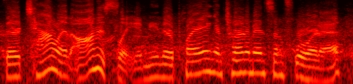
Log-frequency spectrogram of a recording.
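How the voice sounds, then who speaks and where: A woman talks at a moderate pace, her medium pitch showing ordinary pitch variation. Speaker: teacher and volleyball commentator. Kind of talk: live sports commentary. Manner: projecting teacher voice.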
